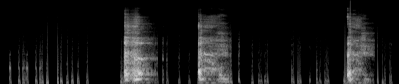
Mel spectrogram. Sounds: Cough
